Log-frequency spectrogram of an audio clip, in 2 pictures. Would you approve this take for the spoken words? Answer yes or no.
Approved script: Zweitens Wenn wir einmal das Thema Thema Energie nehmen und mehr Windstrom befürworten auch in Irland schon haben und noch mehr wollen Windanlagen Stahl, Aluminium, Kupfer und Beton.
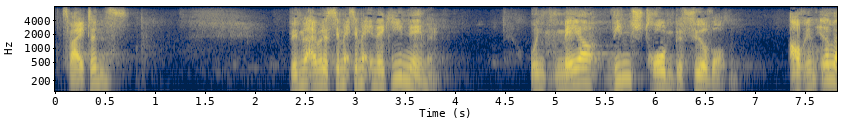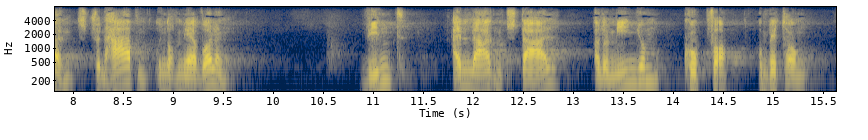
yes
